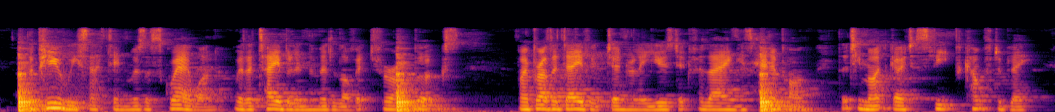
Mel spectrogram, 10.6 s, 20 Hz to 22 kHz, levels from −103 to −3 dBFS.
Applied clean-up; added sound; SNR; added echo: classical method WPE with log-MMSE.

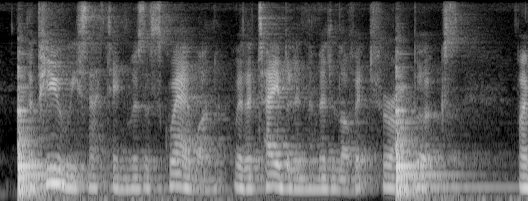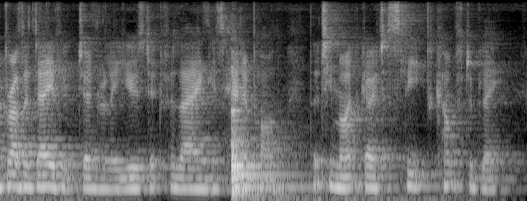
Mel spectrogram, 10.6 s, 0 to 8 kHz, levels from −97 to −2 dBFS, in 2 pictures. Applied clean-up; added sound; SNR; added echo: none; Piano; 1 dB; reverberation time 1.0 s.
